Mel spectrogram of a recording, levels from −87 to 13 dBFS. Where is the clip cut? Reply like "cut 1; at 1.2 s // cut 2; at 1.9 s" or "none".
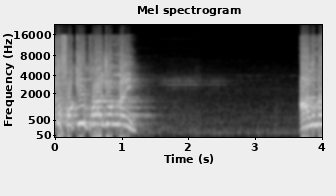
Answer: none

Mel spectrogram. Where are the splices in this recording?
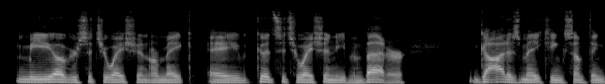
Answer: none

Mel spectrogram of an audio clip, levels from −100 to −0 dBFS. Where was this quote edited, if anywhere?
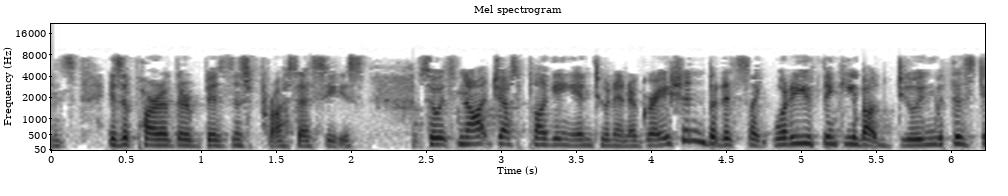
cut 1; at 2.4 s

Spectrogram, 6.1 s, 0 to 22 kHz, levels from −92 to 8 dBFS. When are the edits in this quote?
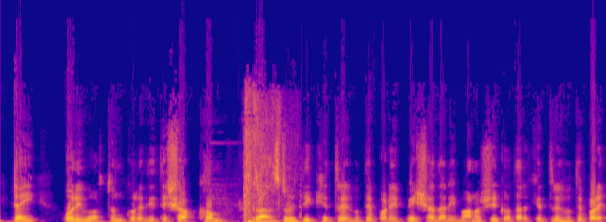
cut 1; at 2.3 s

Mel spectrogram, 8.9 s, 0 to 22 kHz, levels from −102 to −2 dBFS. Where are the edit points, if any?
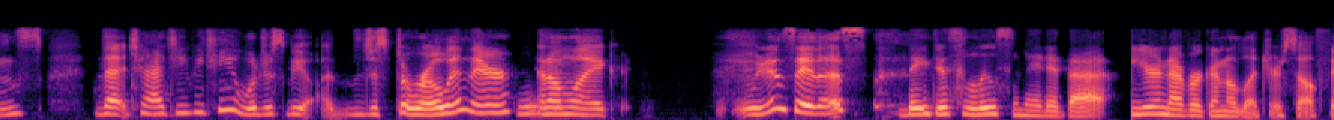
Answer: cut 1; at 7.5 s

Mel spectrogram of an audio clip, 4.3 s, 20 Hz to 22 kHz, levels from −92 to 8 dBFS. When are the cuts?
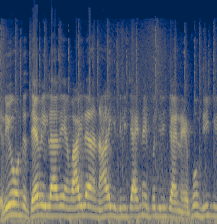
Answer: none

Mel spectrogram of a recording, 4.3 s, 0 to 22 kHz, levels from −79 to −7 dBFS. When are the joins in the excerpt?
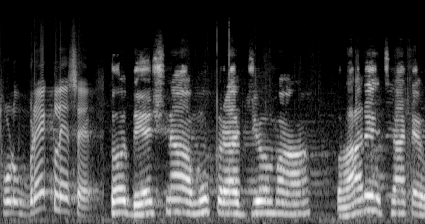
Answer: cut 1; at 1.0 s

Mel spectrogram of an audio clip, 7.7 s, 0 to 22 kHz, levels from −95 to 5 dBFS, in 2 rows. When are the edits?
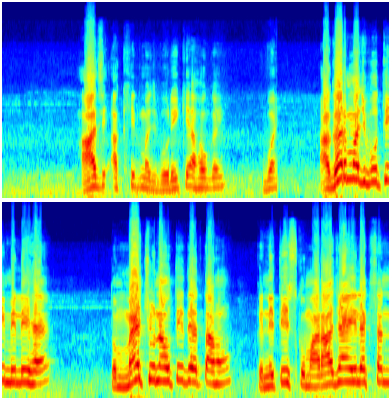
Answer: cut 1; at 2.7 s

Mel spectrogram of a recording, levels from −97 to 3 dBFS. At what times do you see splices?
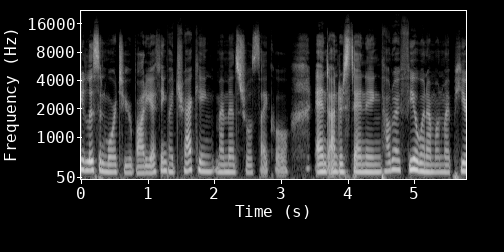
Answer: cut 1; at 1.3 s // cut 2; at 4.5 s

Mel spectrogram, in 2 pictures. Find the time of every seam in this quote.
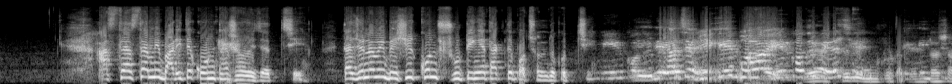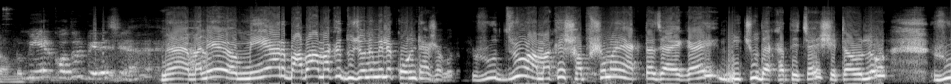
cut 1; at 13.9 s

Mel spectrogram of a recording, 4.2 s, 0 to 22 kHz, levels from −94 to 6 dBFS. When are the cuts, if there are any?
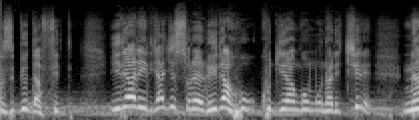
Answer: none

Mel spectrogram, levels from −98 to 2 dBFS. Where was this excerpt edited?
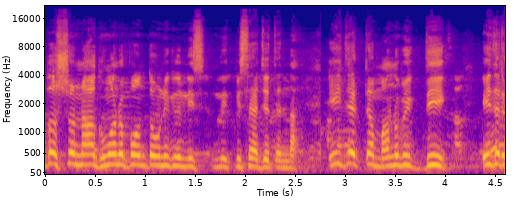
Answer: cut 1; at 2.8 s

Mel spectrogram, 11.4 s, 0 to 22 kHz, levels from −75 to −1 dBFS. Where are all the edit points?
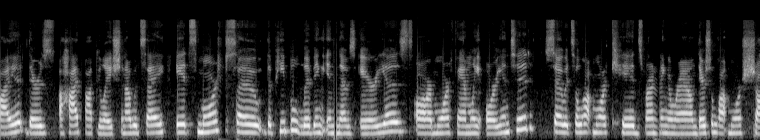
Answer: cut 1; at 1.1 s // cut 2; at 2.5 s // cut 3; at 6.1 s

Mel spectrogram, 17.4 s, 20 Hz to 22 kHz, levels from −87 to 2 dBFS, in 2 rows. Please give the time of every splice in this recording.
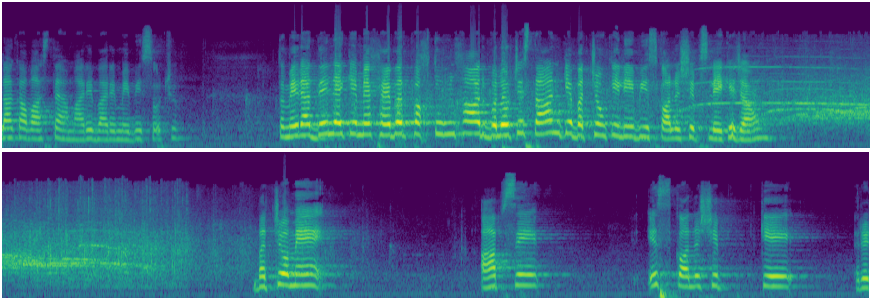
none

